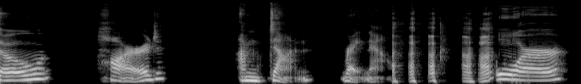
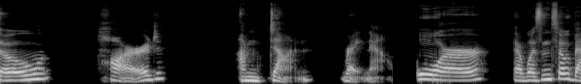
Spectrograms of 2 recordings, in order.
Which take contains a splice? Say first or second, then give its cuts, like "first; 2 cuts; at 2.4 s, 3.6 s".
second; 1 cut; at 4.1 s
